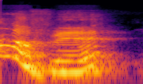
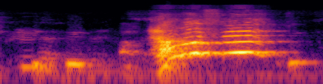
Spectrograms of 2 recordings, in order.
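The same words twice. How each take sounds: First: Said in the usual way. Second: Much higher, slow, laughing put-on rapper voice. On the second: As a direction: squeal it out high and slow with a laugh. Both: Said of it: "I gotta get in my [name] voice now".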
